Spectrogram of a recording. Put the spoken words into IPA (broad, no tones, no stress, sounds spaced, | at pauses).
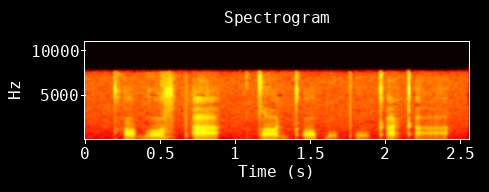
kʰ ɒ ɡ ɔ z pʼ a | tˤ a ɡ kʼ ɔ ɓ o̰ pʼ o̰ kʼ a kʼ a̰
